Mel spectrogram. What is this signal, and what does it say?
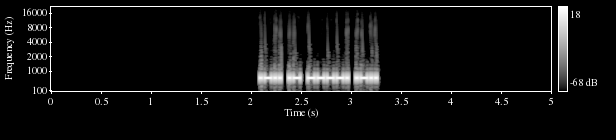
Morse code, heard as a keyed tone, about 52 wpm, 700 Hz. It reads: LA9L
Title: DXCC-100 Call Signs - 4 Characters - Repeated 3x - 50wpm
